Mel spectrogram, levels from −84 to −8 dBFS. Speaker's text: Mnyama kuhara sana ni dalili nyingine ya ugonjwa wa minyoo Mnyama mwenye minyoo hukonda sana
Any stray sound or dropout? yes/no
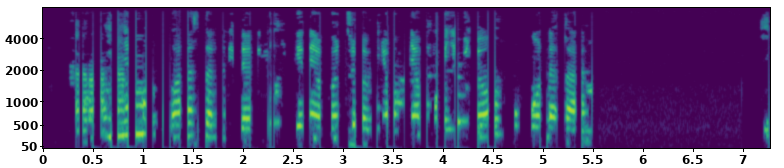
no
